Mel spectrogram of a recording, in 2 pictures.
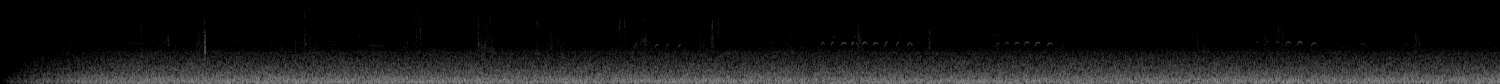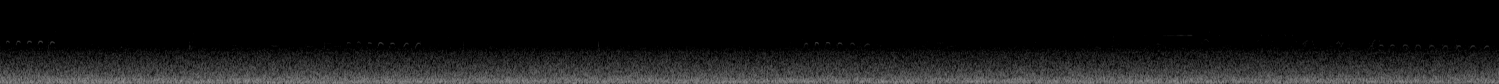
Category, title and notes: Soundscapes > Nature
life on the shoreline of the bay - 12.25
An estuary soundscape.
field-recording, beach, birds, estuary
